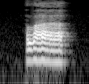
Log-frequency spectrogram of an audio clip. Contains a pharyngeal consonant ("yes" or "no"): no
